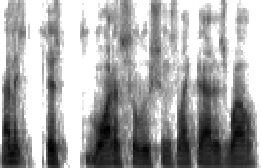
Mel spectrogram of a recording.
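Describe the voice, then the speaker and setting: A man with a Boston accent explains home systems in long conversational runs, tagging his points with a quick "right?". His voice sits low with a gravelly edge and a deeply mellow tone. It is recorded dry and close. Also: fairly even intonation, no echo. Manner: explanatory, lists items, frequent "right?" tags. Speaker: smart home company guest. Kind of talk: conversational interview.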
